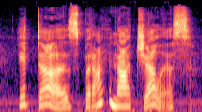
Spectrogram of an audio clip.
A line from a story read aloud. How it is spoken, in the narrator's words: said Stella calmly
